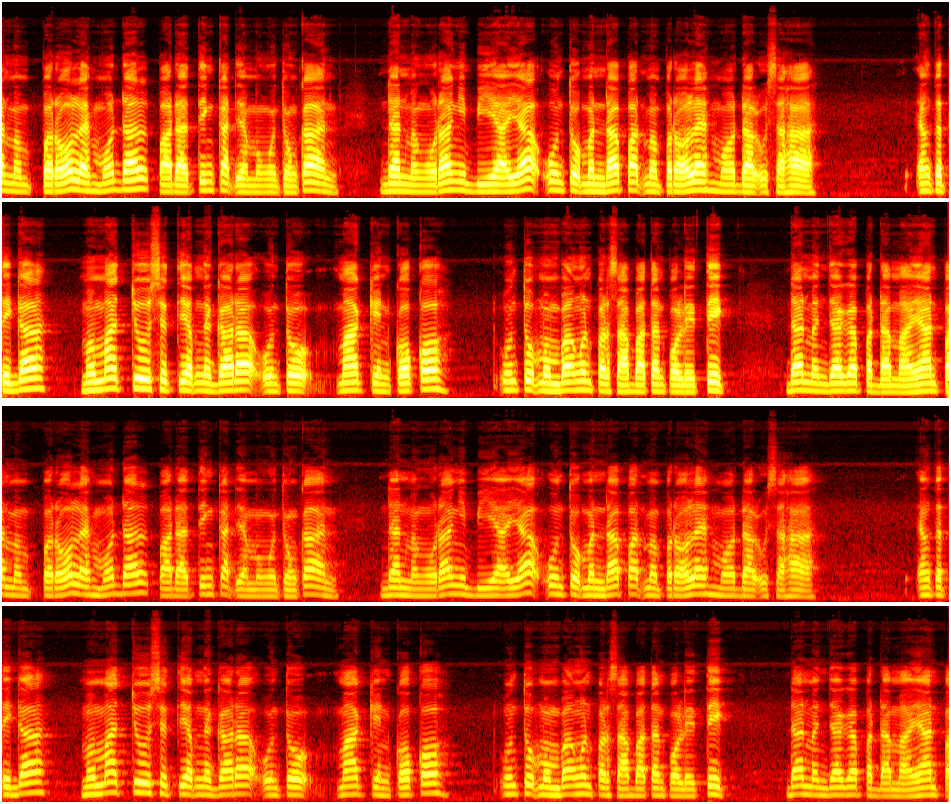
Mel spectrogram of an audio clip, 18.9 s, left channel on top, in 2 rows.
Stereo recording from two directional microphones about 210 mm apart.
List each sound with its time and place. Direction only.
0.0 s speech: 35° left (ahead or behind)
9.1 s speech: 40° left (ahead or behind)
